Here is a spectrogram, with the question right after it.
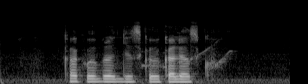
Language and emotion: Russian, neutral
